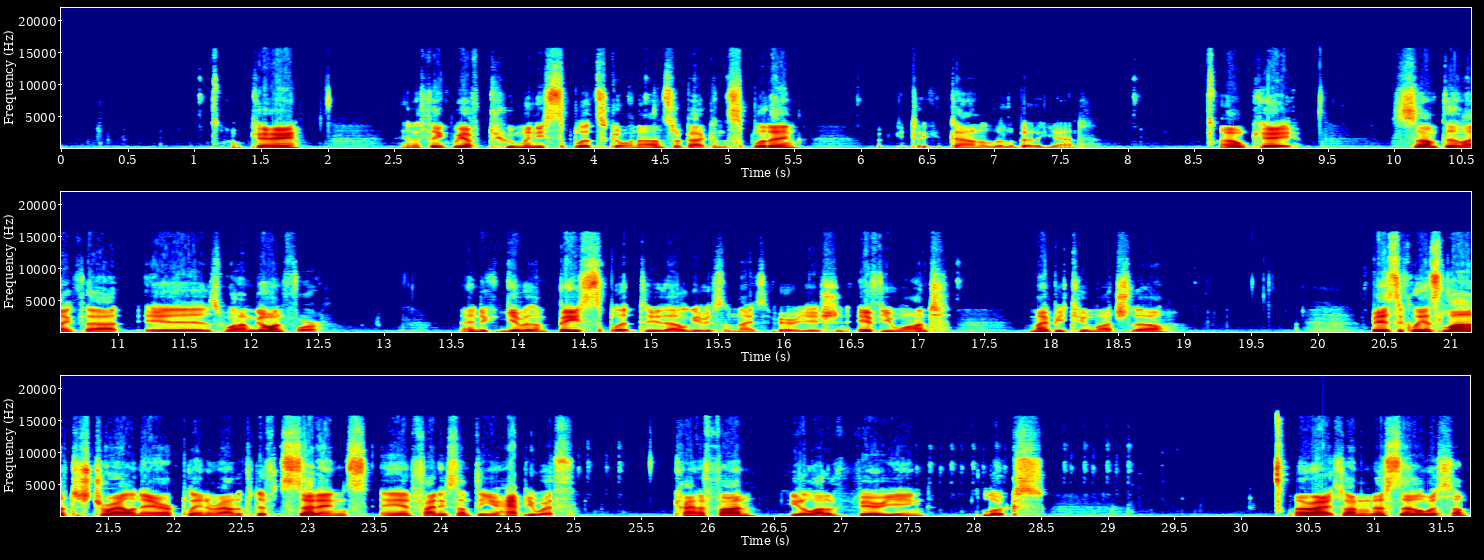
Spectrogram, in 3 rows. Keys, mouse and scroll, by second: 1.4-4.2 middle drag, 8.3 middle click, 11.0-12.4 middle drag, 15.9-17.2 middle drag, 18.0-20.3 middle drag.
